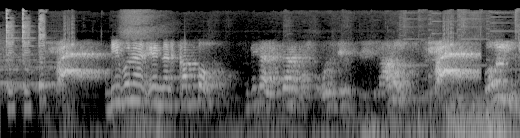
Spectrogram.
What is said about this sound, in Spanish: perros.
